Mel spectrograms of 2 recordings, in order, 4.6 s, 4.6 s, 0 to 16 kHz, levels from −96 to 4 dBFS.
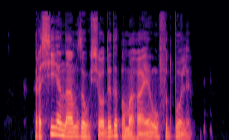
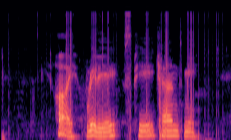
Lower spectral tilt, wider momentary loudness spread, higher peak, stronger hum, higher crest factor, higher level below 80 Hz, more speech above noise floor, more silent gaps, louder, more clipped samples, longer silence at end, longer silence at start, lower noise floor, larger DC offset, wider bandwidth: second, -6 dB/octave vs -8 dB/octave; about the same, 9 LU vs 9 LU; about the same, -6 dBFS vs -6 dBFS; neither; about the same, 18 dB vs 20 dB; first, -48 dBFS vs -54 dBFS; first, 49 dB vs 45 dB; neither; about the same, -23 LUFS vs -25 LUFS; neither; first, 0.8 s vs 0.65 s; first, 0.7 s vs 0.05 s; about the same, -72 dBFS vs -69 dBFS; neither; about the same, 11.5 kHz vs 11.5 kHz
